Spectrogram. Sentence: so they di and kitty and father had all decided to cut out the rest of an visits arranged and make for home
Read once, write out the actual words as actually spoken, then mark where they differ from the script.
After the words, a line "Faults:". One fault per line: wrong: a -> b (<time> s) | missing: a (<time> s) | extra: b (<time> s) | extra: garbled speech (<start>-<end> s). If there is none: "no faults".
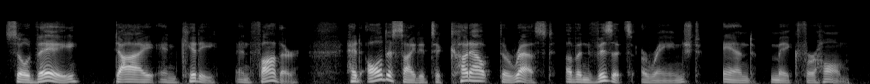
so they di and kitty and father had all decided to cut out the rest of an visits arranged and make for home
Faults:
no faults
